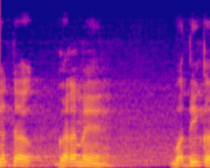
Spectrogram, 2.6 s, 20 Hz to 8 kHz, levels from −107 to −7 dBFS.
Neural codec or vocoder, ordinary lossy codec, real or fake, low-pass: codec, 16 kHz, 16 kbps, FreqCodec, larger model; none; fake; 7.2 kHz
